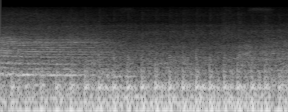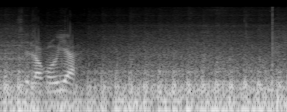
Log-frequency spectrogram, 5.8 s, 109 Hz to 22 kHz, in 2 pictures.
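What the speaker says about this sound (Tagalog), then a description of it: "Ito yung motor natin, pinapainit." A Suzuki Raider 150 fuel-injected motorcycle idles steadily as its engine warms up, a continuous close rumble running throughout while a person speaks briefly over it.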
